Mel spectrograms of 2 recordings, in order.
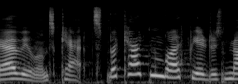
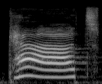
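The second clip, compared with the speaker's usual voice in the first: louder, higher call; captain calls his cat; 6 semitones higher, 7 dB louder than usual. Acted. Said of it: "Blackbeard called".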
